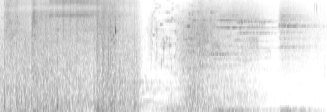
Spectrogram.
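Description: Fireworks burst in Genshin Impact during the Lantern Rite festival, a dense crackling barrage of booms that drops off midway before a fainter second round of pops and thuds.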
